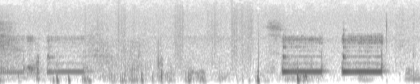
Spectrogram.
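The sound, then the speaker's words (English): An outgoing mobile phone call's ringing tone on the EE network sounds in steady electronic bursts, one early and then a closely spaced pair, with quiet background noise between them and no answer. “Trying to ring”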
